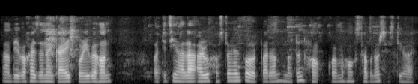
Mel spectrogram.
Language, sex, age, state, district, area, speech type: Assamese, male, 18-30, Assam, Dibrugarh, rural, spontaneous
